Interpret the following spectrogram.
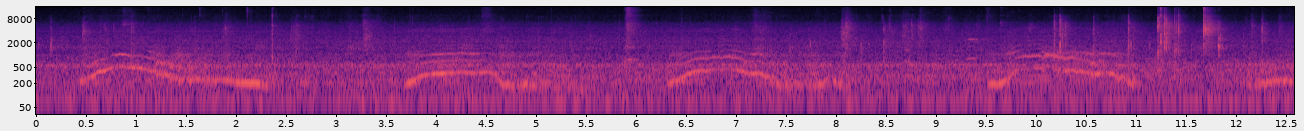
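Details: Cat reacting to an edible toy, giving four drawn-out, wavering, rising-then-falling meows spaced about three seconds apart, with a person talking and clicking noises in the background.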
